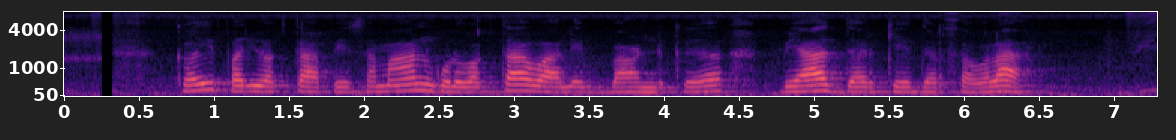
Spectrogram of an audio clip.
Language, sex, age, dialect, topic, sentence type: Bhojpuri, female, 41-45, Western, banking, statement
